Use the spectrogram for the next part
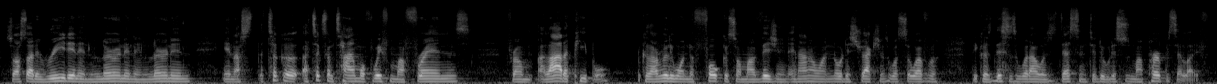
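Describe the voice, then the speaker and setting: A man's voice: mid-range voice, little pitch movement, fast talker, a little mellow. A young man from Trinidad with a Trinidadian accent, answering interview questions in an earnest, rambling way full of fillers and restarts. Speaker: youth program founder.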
